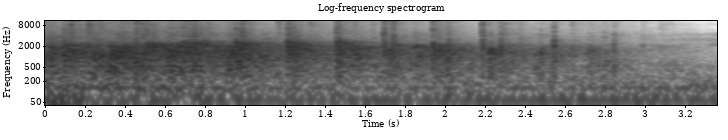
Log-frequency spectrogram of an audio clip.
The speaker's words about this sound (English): So can we please give them another round of applause?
